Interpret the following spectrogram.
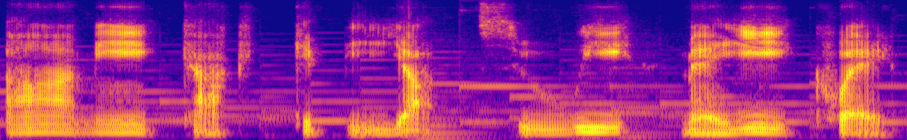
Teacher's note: the I in amici elides with the A in accipiat. So what that is really doing is taking the ki and the ak and smooshing them both into one syllable.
